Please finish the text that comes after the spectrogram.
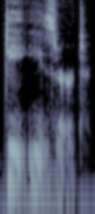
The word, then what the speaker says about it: desert: The stress falls on the first syllable, deezert.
